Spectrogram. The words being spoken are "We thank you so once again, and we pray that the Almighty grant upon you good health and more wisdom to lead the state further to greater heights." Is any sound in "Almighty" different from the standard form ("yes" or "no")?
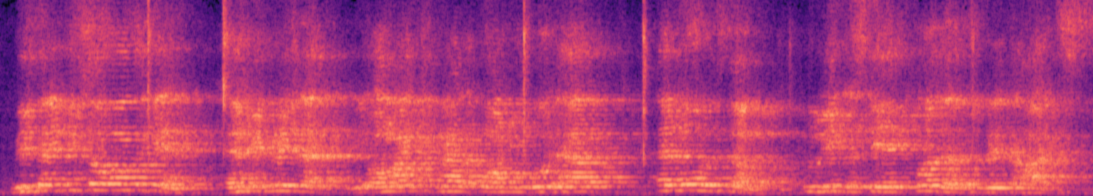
yes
